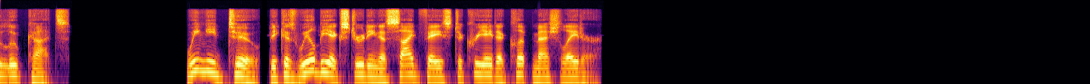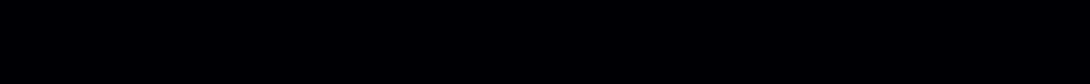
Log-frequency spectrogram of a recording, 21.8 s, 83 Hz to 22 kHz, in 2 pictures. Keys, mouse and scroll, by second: 5.7 Tab, 7.5 click, 8.1 Tab, 8.5 3, 8.6 click, 9.5 click, 10.4 click, 11.8-12.4 scroll down 4, 12.4 e, 14.7 shift+middle click, 15.2 shift+middle click, 15.5-18.0 scroll up 3, 20.1-21.2 scroll down 4, 21.2-21.8 scroll up 2.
